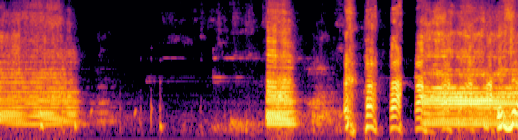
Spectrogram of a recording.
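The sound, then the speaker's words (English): A train passes close by on tracks right beside a building, making the building shake, sounding its horn in loud, sustained blasts: two long ones, a few quick short toots, then another long blast, with a low rumble between them. “Well, we're literally right on the train tracks.”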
